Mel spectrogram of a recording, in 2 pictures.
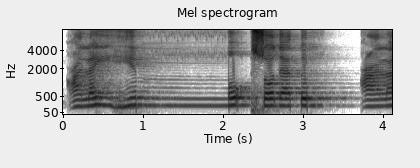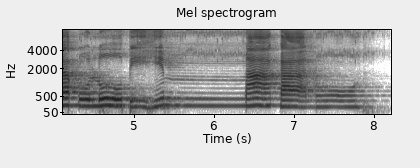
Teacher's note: mim sukun dimasukkan atau digabungkan dengan mim di depannya dan berdengung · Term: idgham mimi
